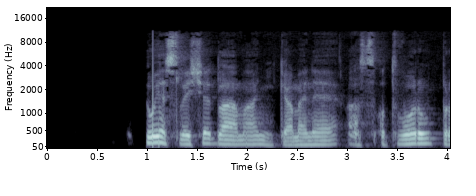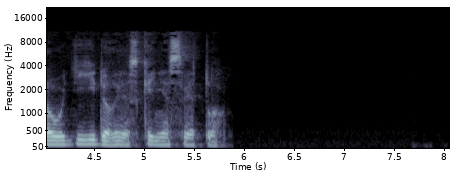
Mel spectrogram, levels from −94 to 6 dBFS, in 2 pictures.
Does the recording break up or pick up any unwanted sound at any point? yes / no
no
